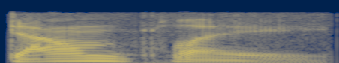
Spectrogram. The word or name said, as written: downplay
